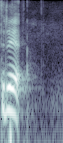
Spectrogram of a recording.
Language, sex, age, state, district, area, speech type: Kashmiri, female, 18-30, Jammu and Kashmir, Srinagar, urban, read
